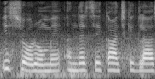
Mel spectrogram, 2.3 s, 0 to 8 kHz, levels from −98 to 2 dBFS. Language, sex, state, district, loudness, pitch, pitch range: Hindi, female, Haryana, Rohtak, -15 LUFS, 230 Hz, 215-240 Hz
